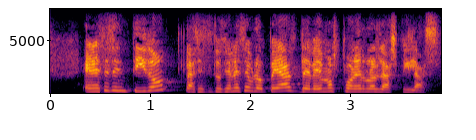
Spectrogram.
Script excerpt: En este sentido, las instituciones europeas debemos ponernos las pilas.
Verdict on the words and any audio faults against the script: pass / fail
pass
